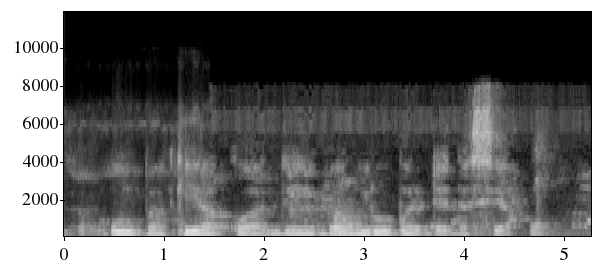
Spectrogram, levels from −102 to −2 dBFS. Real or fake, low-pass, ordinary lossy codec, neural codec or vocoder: real; 7.2 kHz; Opus, 16 kbps; none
